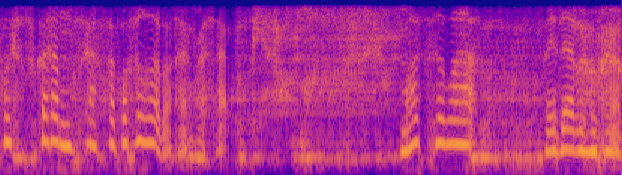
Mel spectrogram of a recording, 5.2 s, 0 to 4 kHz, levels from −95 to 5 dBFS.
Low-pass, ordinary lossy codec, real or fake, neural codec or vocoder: 3.6 kHz; none; fake; autoencoder, 44.1 kHz, a latent of 192 numbers a frame, MeloTTS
